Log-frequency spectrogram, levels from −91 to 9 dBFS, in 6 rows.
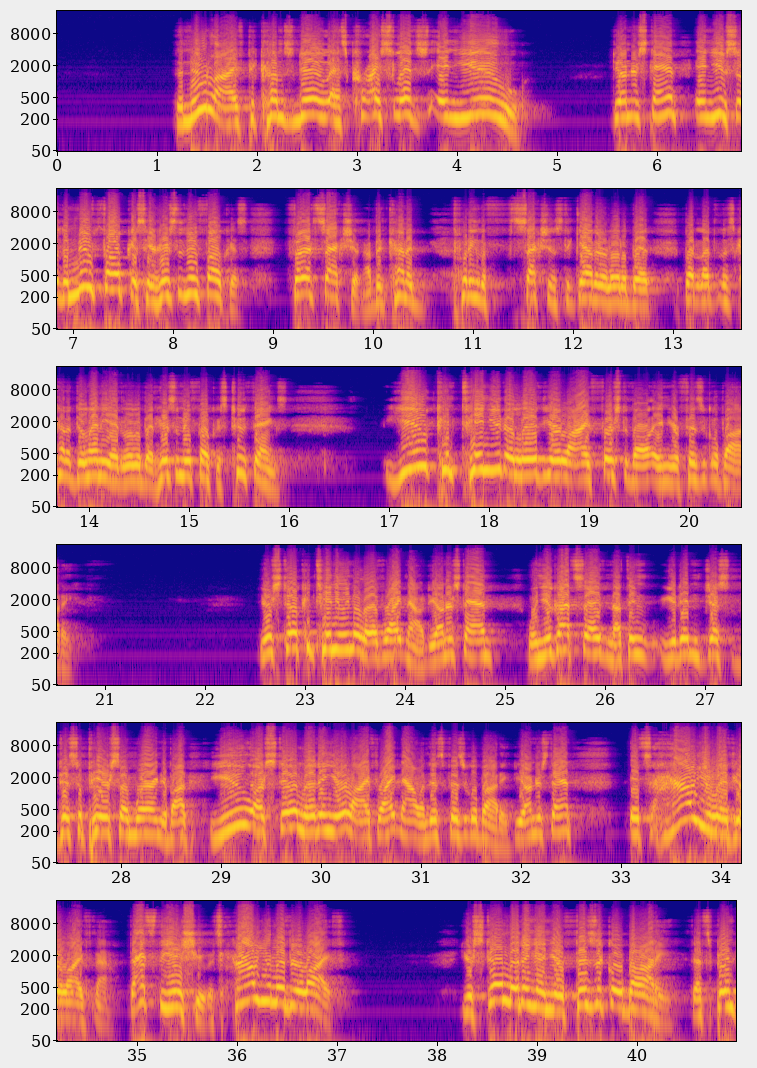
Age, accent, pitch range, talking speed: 50-69, American, 150-220 Hz, 185 wpm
